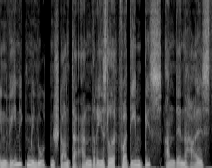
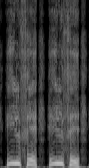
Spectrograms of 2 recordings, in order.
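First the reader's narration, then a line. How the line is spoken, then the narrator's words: Wailing close by. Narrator (German): jammerte es aus nächster Nähe zurück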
